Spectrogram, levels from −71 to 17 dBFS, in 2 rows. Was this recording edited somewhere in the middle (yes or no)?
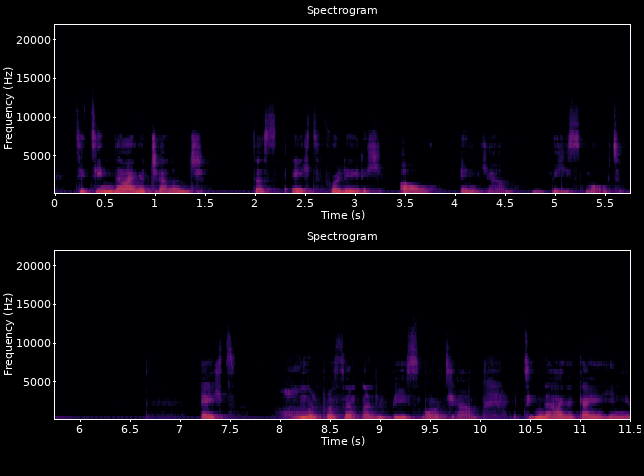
yes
